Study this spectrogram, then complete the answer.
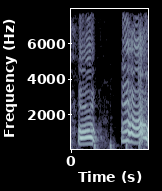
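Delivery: imitated grandma's startled screams; short high shrieks, one after another; panicked yell. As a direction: yell out as if jolted awake. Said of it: "who does the same thing".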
